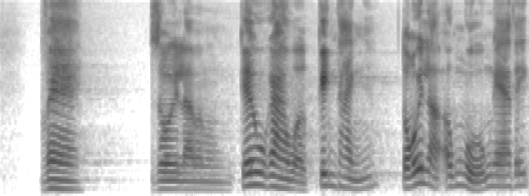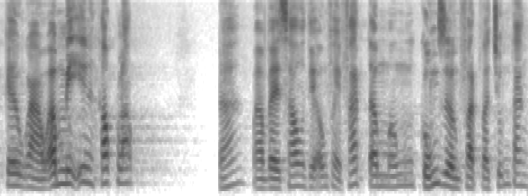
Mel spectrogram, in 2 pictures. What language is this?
Vietnamese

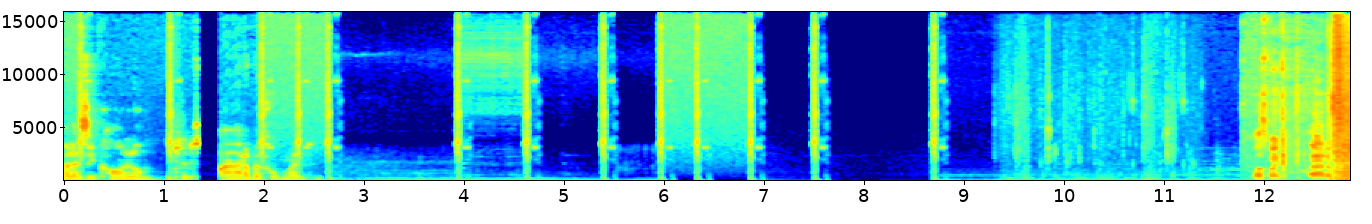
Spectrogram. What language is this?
Hungarian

